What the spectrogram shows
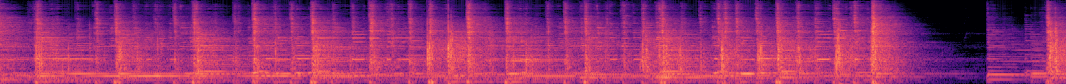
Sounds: Music, Guitar, Plucked string instrument, Musical instrument

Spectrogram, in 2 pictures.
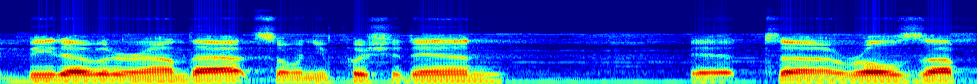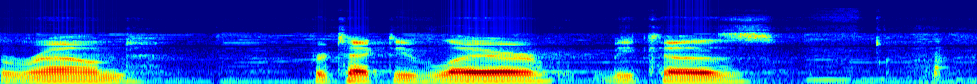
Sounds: Speech, Music

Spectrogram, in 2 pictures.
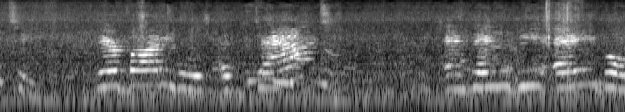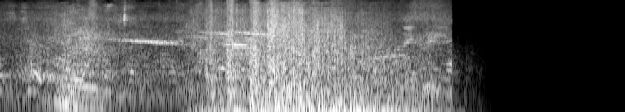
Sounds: Speech, Explosion

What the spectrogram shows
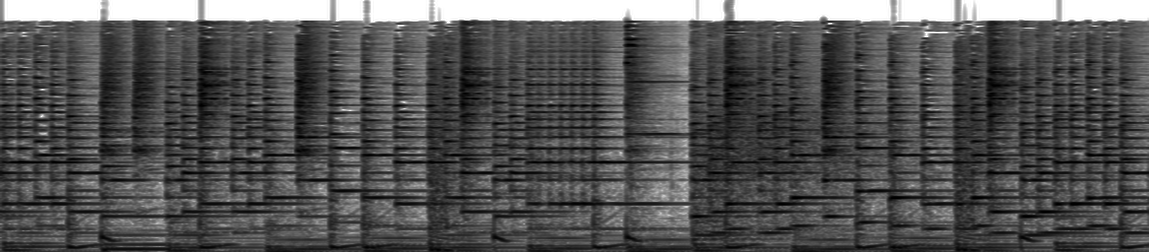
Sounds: Happy music, Music

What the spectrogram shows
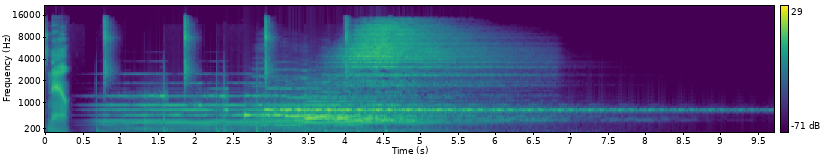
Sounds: Speech, Music

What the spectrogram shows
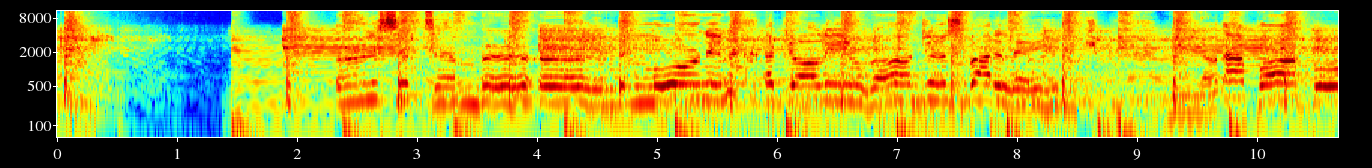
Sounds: Rhythm and blues, Music

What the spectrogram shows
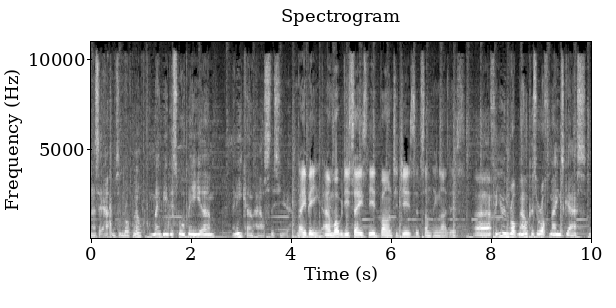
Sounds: Music, Speech

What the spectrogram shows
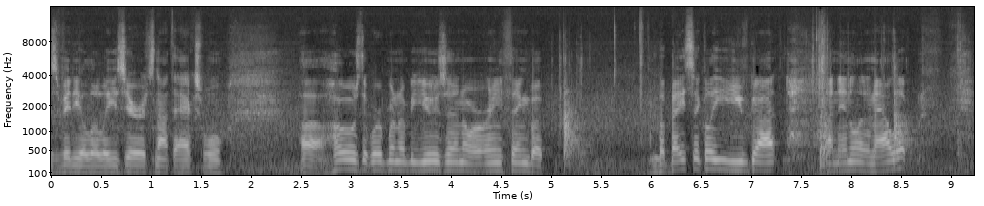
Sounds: inside a small room, Speech

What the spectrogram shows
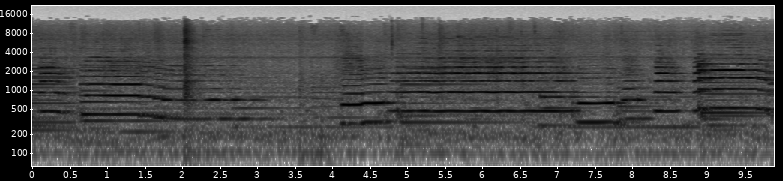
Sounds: Jazz, Music, Saxophone

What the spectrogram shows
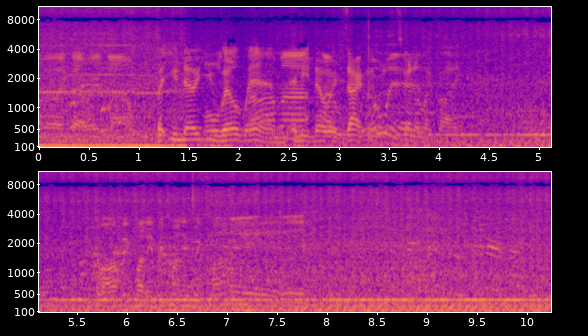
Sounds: inside a large room or hall, Speech

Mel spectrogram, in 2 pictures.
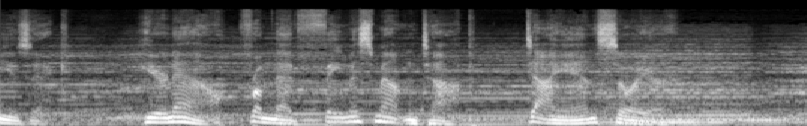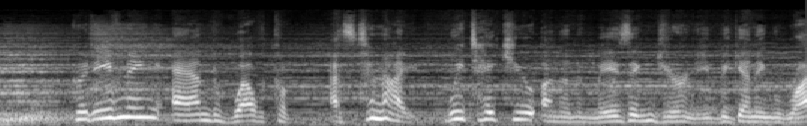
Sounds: Music, Tender music, Speech

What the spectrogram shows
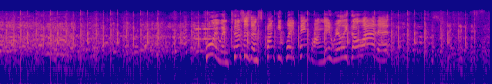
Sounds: Speech

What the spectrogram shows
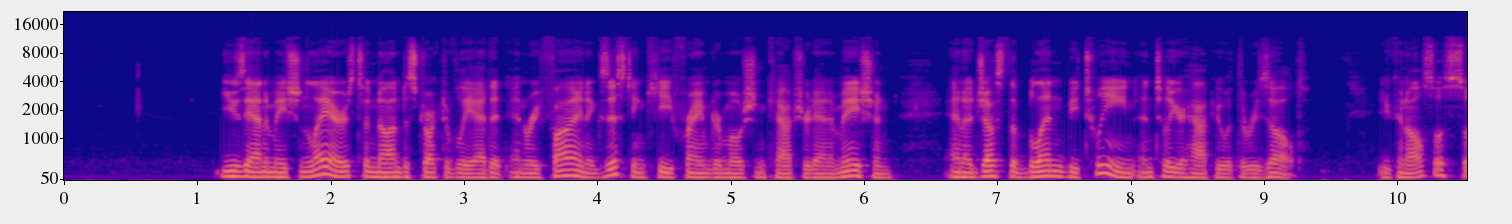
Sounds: Speech

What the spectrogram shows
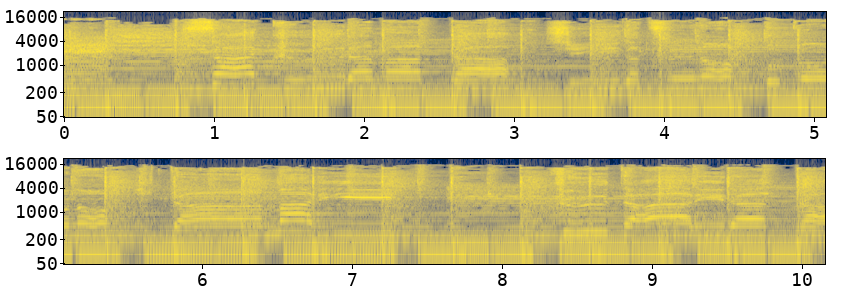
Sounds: Music

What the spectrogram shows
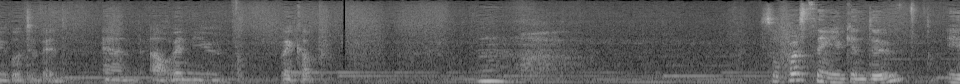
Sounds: Speech, Music

